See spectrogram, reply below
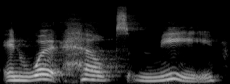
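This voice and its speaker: Slow, emphatic woman talk host. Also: medium pitch, expressive, a little mellow. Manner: emphatic, repeats phrases for emphasis. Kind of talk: conversational relationship advice talk.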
